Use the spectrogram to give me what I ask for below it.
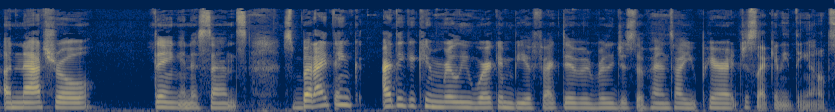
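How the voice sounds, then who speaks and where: A woman hosts a podcast, chatting casually about fashion in an informal, slangy style. Her voice is on the low side, with vocal fry.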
